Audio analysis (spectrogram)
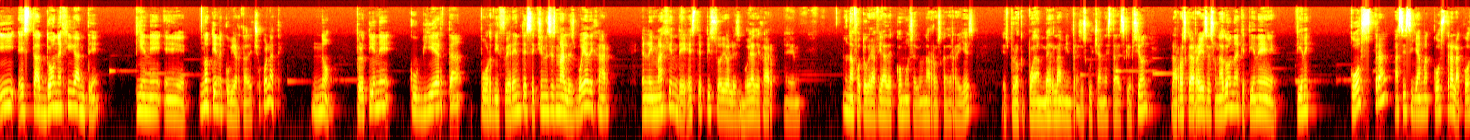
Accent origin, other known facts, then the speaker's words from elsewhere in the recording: Mexico; quienes me escuchan desde hace tiempo sabrán que yo soy de México.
